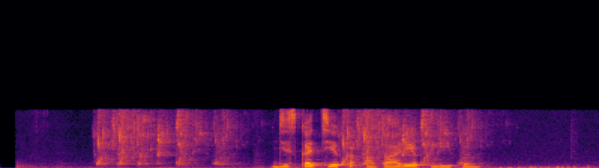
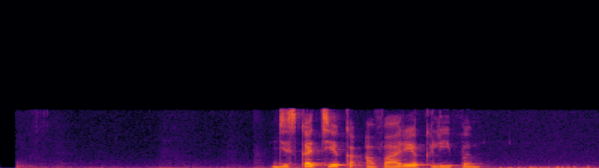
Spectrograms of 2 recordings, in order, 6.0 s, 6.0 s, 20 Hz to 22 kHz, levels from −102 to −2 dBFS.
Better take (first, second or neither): second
